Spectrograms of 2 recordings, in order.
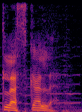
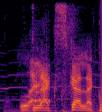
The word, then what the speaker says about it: Tlaxcala: Es que la gente dice Tlaxcala. Tlaxcala no existe, pero Tlaxcala, como Tuxtla.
